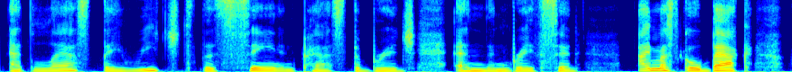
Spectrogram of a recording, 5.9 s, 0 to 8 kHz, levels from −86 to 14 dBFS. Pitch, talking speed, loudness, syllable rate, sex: 165 Hz, 180 wpm, -21 LUFS, 4.6 syllables/s, female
